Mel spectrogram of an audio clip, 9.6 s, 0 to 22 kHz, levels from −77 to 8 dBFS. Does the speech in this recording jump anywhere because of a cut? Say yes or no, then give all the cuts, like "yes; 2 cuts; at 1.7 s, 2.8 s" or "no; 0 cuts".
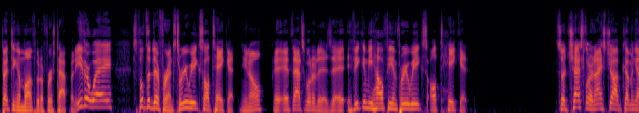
no; 0 cuts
